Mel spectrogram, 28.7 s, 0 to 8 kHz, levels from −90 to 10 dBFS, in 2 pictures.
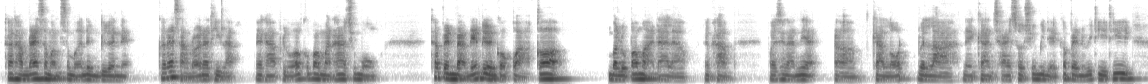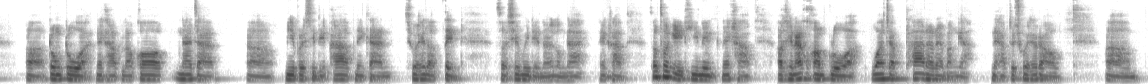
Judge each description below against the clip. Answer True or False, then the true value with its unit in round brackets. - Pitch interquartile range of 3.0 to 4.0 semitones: True (3.5 semitones)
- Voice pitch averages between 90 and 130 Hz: True (110 Hz)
